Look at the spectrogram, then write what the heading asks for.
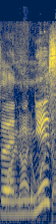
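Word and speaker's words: Neith: Нейс, она так и произносится. Это не Т на английском. Не Т. Так что вполне возможно ее произносить как Нейс.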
